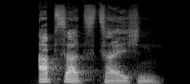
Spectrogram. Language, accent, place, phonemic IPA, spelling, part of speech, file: German, Germany, Berlin, /ˈapˌzatsˌtsaɪ̯çən/, Absatzzeichen, noun, De-Absatzzeichen.ogg
- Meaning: pilcrow, ¶ (a paragraph mark)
